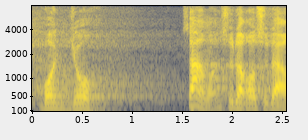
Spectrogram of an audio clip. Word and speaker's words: bonjour: mirip-mirip Tanjungbalai juga Hai tulisannya bonjur membacanya Bonjour sama sudah kalau sudah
